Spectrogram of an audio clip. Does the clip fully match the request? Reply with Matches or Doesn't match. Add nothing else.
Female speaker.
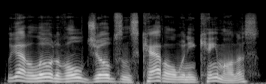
Doesn't match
